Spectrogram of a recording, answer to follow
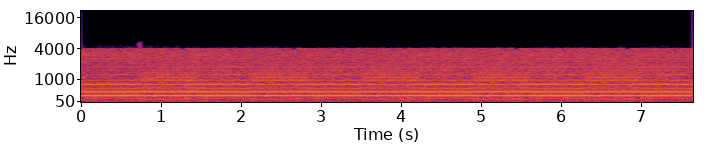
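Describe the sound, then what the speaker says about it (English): Pilot truck engine idling and running at Michigan race track, a steady droning hum with a constant tone and faint rustling, no talk over it. "the only truck that'll probably have sound for us tonight is the pilot truck"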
